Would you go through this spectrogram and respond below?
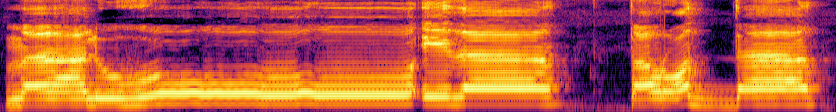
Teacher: مد اس میں اس طرح سے کریں گے، مالہ اذا تردى، تا کو جلدی پڑھیں گے، را کو دال کے ساتھ ملا کر پڑھیں گے، را کو یہاں پر موٹا یعنی پر پڑھیں گے، دال کے اوپر کھڑا زبر ہے، دال کو تھوڑا کھینچ کر پڑھیں گے، ایک الف کی مقدار، یا نہیں پڑھا جائے گا۔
